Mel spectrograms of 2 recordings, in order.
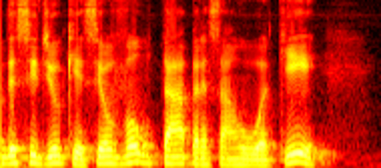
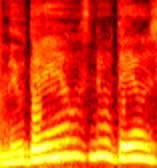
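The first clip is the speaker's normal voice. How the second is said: put-on woman's scream, much higher, slower; 7 semitones higher than usual. Retelling how a woman reacted on seeing the bloodied speaker: imitating her scream. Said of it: "Aí ela começou a gritar".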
